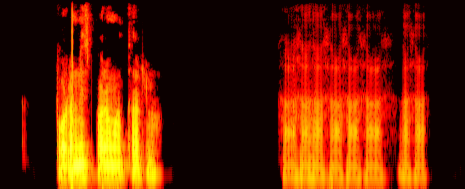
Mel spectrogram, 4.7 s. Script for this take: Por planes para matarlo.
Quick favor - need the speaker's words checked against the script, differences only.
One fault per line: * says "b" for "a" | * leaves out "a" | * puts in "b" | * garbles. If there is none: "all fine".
all fine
